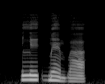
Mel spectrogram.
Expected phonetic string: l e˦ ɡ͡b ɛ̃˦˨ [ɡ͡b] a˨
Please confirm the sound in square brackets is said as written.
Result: no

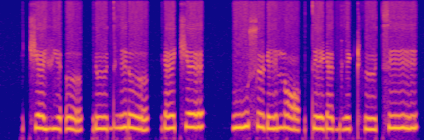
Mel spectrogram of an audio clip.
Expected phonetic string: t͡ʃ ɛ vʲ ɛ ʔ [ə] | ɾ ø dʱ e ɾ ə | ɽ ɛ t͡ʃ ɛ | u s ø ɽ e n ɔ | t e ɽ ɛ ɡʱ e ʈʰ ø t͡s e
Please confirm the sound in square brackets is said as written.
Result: yes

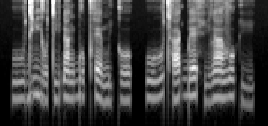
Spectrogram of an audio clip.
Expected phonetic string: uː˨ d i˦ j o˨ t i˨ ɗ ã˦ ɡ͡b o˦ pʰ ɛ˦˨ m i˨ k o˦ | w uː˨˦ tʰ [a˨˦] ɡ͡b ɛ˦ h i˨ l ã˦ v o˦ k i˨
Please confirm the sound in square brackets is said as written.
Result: yes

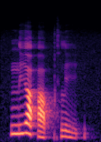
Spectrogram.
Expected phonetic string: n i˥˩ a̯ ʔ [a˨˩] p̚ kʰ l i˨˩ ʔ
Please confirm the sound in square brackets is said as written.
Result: yes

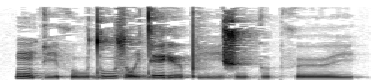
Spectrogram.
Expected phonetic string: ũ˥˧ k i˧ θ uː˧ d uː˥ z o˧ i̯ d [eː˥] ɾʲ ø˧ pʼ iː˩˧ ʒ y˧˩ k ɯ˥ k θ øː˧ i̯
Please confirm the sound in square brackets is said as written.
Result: yes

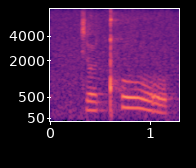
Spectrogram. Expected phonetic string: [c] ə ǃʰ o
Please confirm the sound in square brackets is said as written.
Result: yes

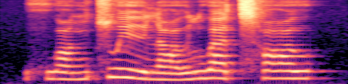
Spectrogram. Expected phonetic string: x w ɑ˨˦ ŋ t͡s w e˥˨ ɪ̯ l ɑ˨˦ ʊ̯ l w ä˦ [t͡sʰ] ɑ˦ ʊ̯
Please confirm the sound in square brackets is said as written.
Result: yes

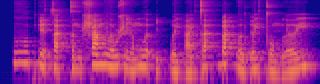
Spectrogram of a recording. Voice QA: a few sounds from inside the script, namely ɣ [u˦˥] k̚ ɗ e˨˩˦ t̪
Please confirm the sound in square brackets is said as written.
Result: yes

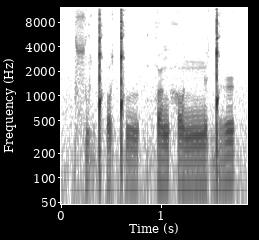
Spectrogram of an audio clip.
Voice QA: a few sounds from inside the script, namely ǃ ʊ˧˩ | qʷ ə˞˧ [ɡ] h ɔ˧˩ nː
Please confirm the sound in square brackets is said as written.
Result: no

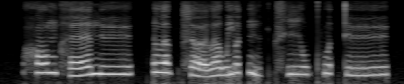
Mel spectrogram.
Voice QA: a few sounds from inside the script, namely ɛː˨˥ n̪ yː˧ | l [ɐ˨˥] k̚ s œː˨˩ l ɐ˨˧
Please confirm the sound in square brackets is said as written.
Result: no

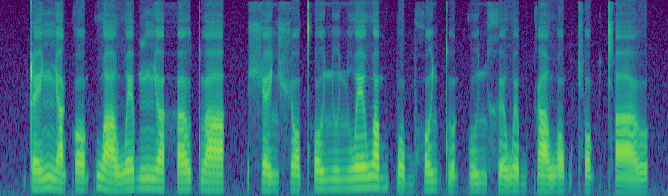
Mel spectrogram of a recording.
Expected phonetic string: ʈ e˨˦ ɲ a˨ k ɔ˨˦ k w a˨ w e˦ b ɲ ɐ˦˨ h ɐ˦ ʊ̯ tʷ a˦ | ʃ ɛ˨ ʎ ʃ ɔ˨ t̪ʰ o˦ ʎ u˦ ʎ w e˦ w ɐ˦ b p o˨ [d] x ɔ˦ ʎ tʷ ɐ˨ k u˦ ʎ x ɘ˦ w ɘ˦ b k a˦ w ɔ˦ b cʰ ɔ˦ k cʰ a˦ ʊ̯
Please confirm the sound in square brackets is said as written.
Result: no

